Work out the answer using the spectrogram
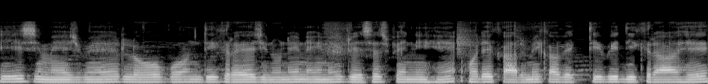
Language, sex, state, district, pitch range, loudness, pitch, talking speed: Hindi, male, Chhattisgarh, Bilaspur, 115-120 Hz, -16 LUFS, 115 Hz, 185 wpm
